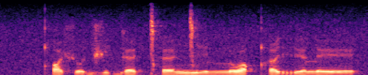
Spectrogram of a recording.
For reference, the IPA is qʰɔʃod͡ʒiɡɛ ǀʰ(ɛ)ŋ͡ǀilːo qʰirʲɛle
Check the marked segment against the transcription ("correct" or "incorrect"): correct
